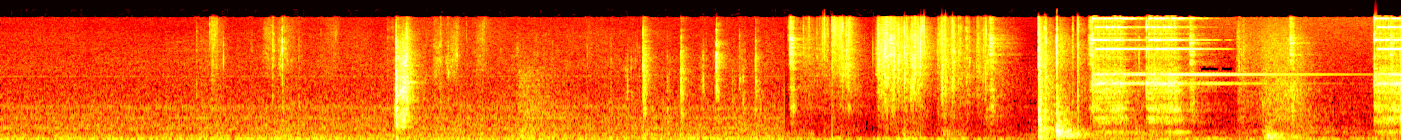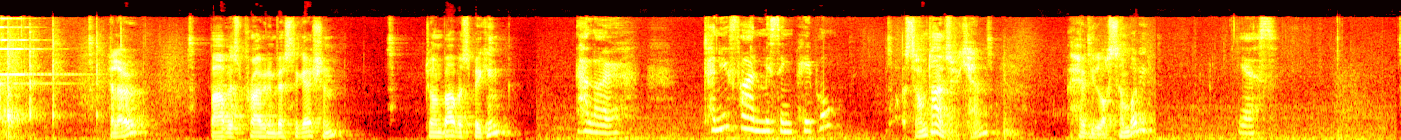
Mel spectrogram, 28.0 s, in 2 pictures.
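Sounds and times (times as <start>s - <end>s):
desk telephone ringing: 10.9s - 15.5s.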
